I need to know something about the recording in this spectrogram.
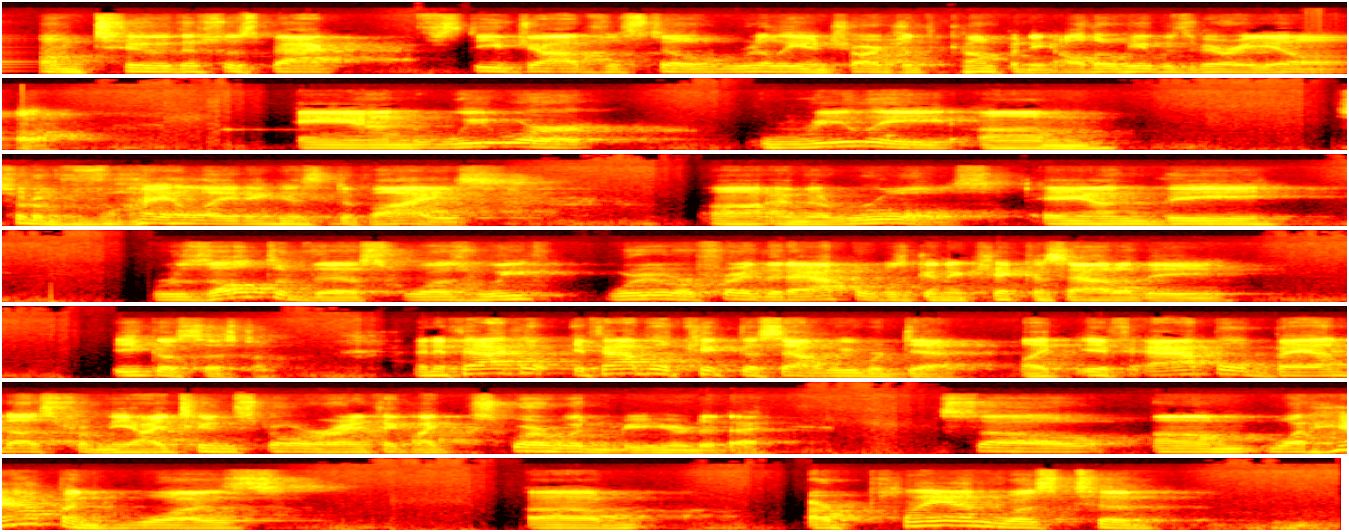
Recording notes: Talked to us via zoom from his office in Saint Louis, Missouri.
